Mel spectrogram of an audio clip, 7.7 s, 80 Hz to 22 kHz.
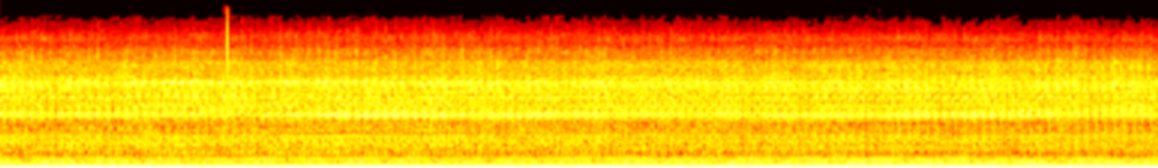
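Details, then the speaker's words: John Deere 1445 with freshly rebuilt Yanmar 3TMV88 three-cylinder diesel, first start: steady even low chug at constant speed, no knocks or misses; running normally. "today I fired it up for the first time it was Smoky for about 20 to 30 minutes but after that it actually cleared up and it doesn't smoke anymore more so that means the engine is running the way it should"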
